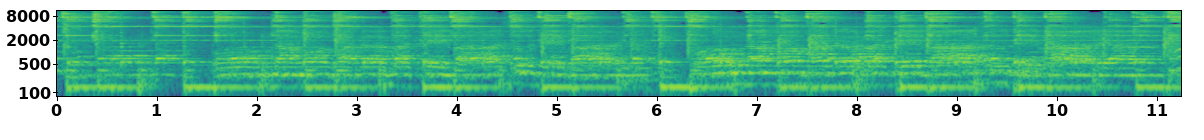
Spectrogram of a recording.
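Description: A woman singing a devotional song about Krishna, accompanied by small hand cymbals keeping a steady beat over a low, repeating bass accompaniment.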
